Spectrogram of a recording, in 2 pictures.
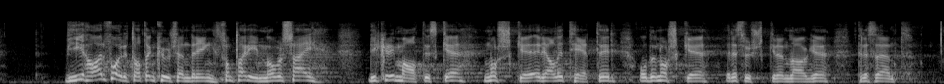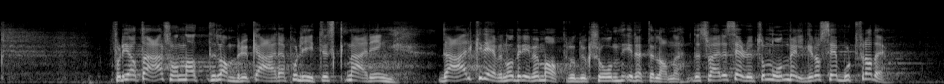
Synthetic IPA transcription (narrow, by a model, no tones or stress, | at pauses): ʋɪɦɑɾfoːɾət̪ʰɑt̪ːɛnkʰʉːʂɛnd̪ɾɪŋsɔmt̪ʰɑːɾɪnːoːʋəʂæɪd̪ɪkʰlɪmɑːt̪ɪskənɔʂkəɾɛɑlɪt̪ʰeːt̪əɾɔd̪ɛnɔʂkəɾɛsʉʂɡɾʉnlɑːɡəpʰɾɛsɪd̪ɛnt̪ | fɔɖiːɑt̪̚d̪ɛæʂɔnːɑt̪lɑnbɾʉːkəæɾæpʰʊliːt̪ɪsknæːɾɪŋ | d̪ɛæɾkʰɾeːʋənəɔd̪ɾiːʋəmɑːt̪̚pʰɾʊd̪ʉkʂuːn̩ɪd̪ɛt̪ːəlɑ̰nːəd̪ɛsʋæɾːəseːɖɛʉːt̪sɔmnuːənʋɛlɡəɾɔseːbʊʈːfɾɑd̪ɛ̰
